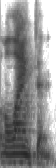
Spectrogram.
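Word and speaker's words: Melanchthon: number two is philip melangton now i've used millen's name a lot to spell that as m e l a n c h t h o n melangton and malangthen was is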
